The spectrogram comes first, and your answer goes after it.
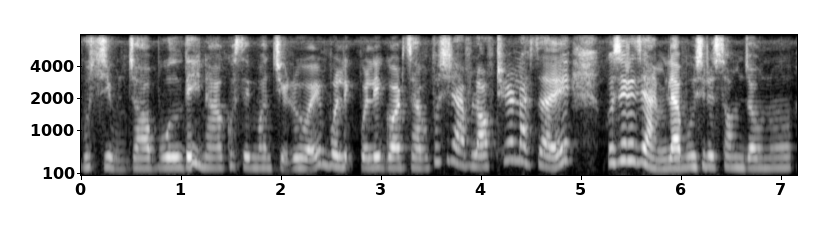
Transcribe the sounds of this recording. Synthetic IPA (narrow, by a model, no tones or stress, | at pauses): ɡusiɦunt͡sʰʌbold̪ʌjnʌkʌsʌjimʌnt͡sʰeʌɾuɦʌjbolek̚boleɡʌrt͡sʰʌʌbʌkʌsiɾʌapʰulaʌpʰʈʰeɾʌlaɡt͡sʰʌɦʌjkʌsʌjɾʌt͡sʌ̃j̃ɦamilajʌbʌkusiɾesʌmd͡zawnu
